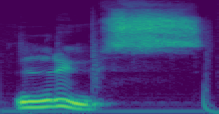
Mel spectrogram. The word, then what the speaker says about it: loose: So when it's with one O, it's a Z sound. So lose. Whereas when it's with two O's, it's an S sound. So it's loose.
